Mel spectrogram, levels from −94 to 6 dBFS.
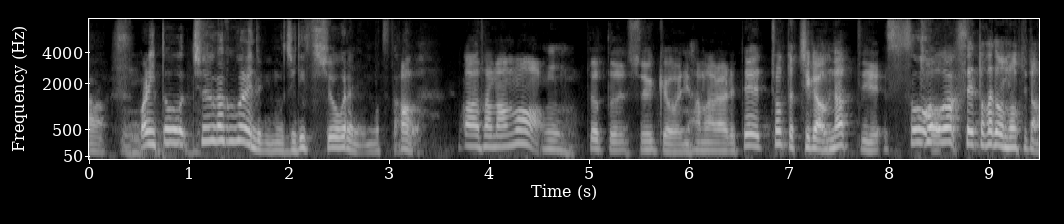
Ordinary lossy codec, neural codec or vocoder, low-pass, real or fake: none; codec, 16 kHz, 2 kbps, FreqCodec, larger model; none; fake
